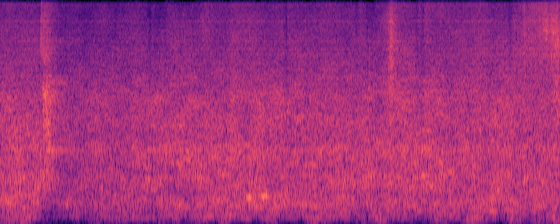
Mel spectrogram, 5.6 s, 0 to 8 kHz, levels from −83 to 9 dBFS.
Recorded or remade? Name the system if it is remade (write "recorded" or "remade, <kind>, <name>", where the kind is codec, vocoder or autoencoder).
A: remade, codec, DAC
